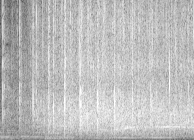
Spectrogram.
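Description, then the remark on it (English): A crowd in the Cottage Rest Inn tavern claps steadily for a bard. The applause is dense and overlapping, with a low hum of murmuring beneath it and a faint held tone in the background. “Ah, looks like the bard has done it again. What a splendid crowd y'all have been.”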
